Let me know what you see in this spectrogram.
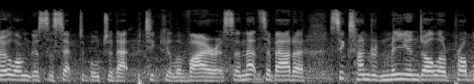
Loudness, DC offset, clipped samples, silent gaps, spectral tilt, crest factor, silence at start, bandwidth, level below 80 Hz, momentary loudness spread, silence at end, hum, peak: -17 LUFS; under 0.1%; under 0.1%; none; -3 dB/octave; 16 dB; 0 s; 13.5 kHz; -38 dBFS; 7 LU; 0 s; none; 0 dBFS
